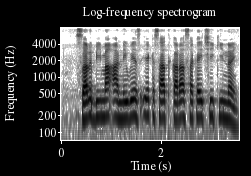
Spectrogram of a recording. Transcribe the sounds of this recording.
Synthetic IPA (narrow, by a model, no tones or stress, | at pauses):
səɾbimaʔaniʋeseksat̪ʰkəɾasəkɛt͡ʃʰikinəj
